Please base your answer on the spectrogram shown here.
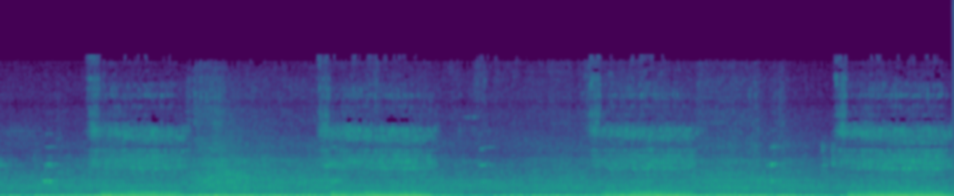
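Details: A male English Bulldog snores loudly while fully awake, a deep rattling snort repeated roughly every two seconds, and he keeps snoring even after noticing he is being filmed.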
